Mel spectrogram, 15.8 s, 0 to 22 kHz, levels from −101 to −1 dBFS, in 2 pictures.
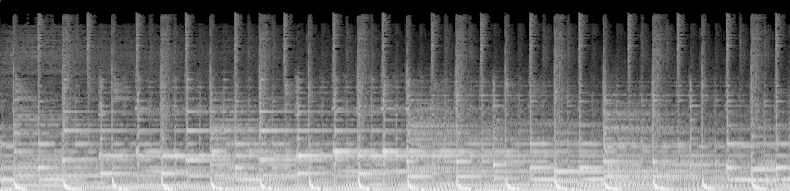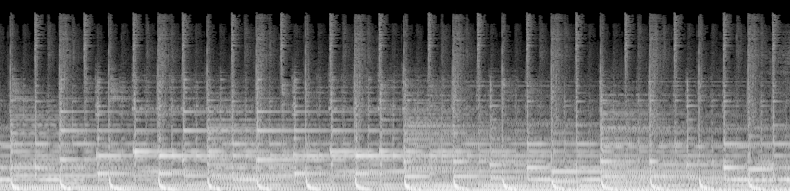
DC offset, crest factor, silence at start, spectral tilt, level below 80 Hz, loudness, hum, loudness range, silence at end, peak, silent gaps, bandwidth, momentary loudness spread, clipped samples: under 0.1%; 12 dB; 0 s; -8 dB/octave; -14 dBFS; -13 LUFS; none; 1 LU; 0 s; 0 dBFS; none; 16.5 kHz; 2 LU; under 0.1%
